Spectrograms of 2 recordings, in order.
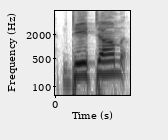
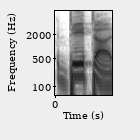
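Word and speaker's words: data: maximum maxima medium media डेटम डेटा डी ए टी ए डाटा नहीं डेटा पढ़ोगे singular क्या होता है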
